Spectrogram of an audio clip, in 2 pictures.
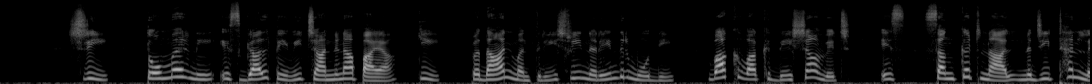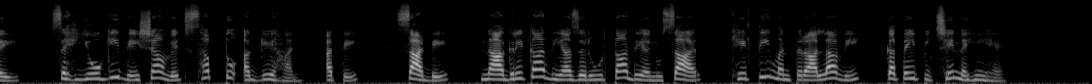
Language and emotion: Punjabi, neutral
